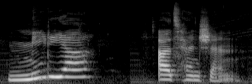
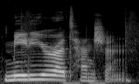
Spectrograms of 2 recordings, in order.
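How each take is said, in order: First: A clear break separates the two words. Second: The words run together with no R. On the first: "first with the words separated" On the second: "linking them but not using the intrusive R. And this is actually how I say them personally"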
